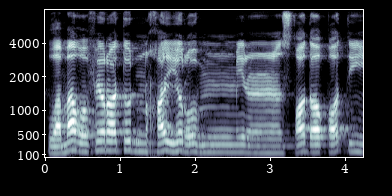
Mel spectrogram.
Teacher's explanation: غنہ نہیں کریں گے اس لیے کہ خا حروف حلقی میں سے ہے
